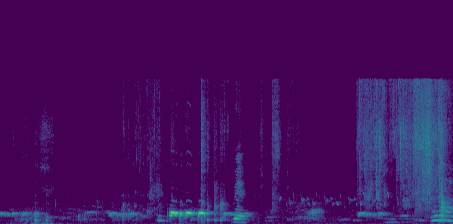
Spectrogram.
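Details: Zebra dove (perkutut) in manggung song, a master recording meant to lure birds; soft low coos run in short repeated phrases, with thin chirps from other birds and a burst of loud hissing noise near the end.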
